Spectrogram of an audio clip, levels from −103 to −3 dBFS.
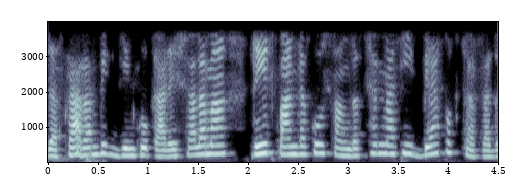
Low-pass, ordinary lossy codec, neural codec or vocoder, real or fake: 3.6 kHz; none; autoencoder, 48 kHz, 128 numbers a frame, DAC-VAE, trained on Japanese speech; fake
